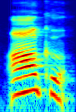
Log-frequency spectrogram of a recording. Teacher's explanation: आंख में फिर से नाक और मुंह दोनों से आवाज आई, तो चंद्र बिंदु लगा दिया।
